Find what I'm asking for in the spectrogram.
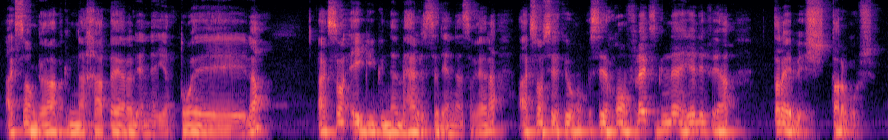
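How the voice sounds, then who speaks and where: A man's voice: fairly low pitch, steady tone, rapid-fire, a little hiss or hum. A man with a Moroccan accent teaching a French spelling lesson, explaining patiently and often checking that pupils follow. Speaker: primary school teacher.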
